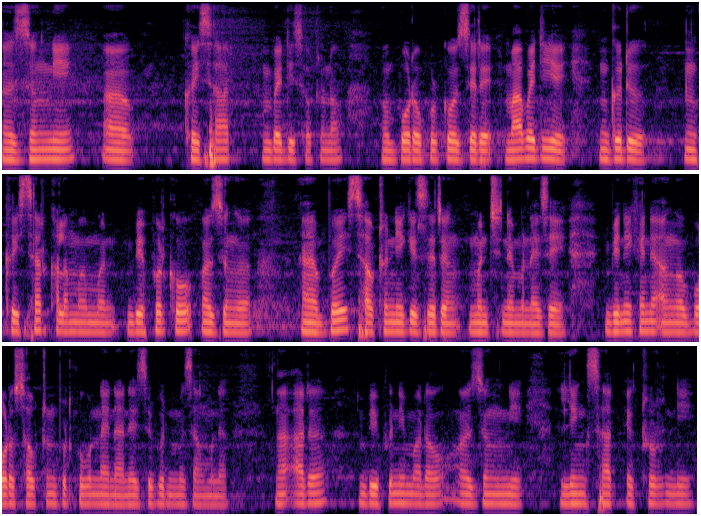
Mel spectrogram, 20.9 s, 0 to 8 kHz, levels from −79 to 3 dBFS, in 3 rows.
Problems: background sounds at intervals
